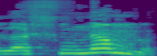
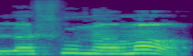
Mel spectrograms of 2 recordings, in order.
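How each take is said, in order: First: The word ends on a bare m sound. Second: The final m carries a full vowel after it. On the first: The speaker calls it right. "বলবো লসুনম" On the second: The speaker calls it wrong. "এরকম বলবো না"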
